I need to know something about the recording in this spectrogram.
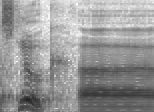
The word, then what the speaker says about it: CNOOC: If Snook, which I think is what the Chinese National Oil Company is pronounced, CNOOC, yeah.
